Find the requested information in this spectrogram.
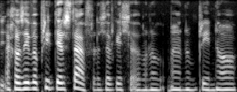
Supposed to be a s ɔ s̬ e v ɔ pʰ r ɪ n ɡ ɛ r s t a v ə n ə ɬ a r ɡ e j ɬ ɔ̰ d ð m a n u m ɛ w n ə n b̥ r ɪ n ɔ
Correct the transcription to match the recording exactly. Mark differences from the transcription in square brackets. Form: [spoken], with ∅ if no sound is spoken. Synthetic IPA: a [χ] ɔ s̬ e v ɔ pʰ r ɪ n [d] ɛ r s t a [f] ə n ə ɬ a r ɡ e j ɬ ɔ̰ [∅] ð m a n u m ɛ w n ə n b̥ r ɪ n ɔ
